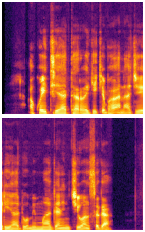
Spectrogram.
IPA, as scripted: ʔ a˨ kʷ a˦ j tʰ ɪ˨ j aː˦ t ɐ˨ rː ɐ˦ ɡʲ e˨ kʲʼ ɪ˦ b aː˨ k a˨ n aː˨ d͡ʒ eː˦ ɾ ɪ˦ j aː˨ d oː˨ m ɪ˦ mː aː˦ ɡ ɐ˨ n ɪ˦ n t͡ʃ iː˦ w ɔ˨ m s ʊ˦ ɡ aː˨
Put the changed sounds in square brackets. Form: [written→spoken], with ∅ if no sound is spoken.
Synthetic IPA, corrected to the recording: ʔ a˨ kʷ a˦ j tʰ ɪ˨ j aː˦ t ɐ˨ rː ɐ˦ ɡʲ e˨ kʲʼ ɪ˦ b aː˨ [k→ʔ] a˨ n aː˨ d͡ʒ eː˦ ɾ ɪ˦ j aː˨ d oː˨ m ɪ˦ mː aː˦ ɡ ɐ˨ n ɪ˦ n t͡ʃ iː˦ w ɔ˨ [m→n] s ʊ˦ ɡ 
